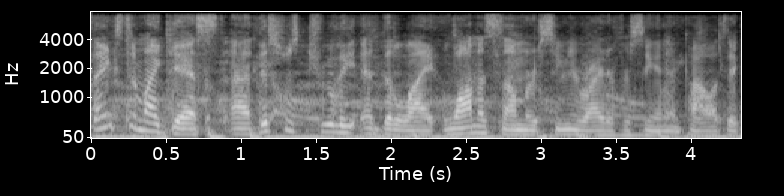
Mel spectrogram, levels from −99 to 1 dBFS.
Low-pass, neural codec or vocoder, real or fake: 7.2 kHz; codec, 16 kHz, 16 kbps, FreqCodec, smaller model; fake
